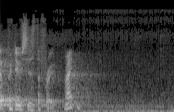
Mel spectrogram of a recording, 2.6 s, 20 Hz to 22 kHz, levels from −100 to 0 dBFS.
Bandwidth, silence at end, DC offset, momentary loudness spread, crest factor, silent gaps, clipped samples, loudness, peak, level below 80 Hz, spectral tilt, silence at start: 15.5 kHz; 0 s; under 0.1%; 22 LU; 22 dB; none; under 0.1%; -35 LUFS; -14 dBFS; -52 dBFS; -4.5 dB/octave; 0 s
